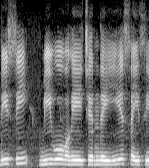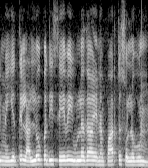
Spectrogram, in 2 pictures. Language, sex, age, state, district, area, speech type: Tamil, female, 30-45, Tamil Nadu, Ariyalur, rural, read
